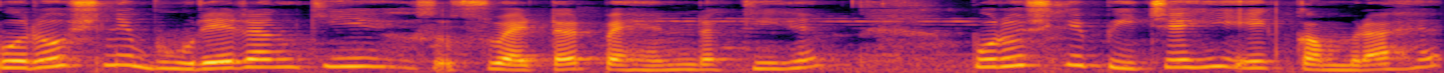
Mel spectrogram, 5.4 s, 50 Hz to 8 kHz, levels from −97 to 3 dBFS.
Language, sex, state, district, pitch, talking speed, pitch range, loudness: Hindi, female, Bihar, Gaya, 280 Hz, 190 wpm, 220-325 Hz, -16 LUFS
